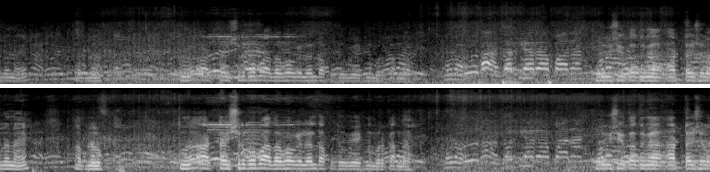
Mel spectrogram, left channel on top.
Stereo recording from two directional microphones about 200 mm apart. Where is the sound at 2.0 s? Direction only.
20° right (ahead or behind).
